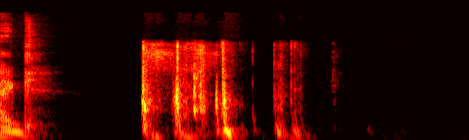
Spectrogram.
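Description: Quick run of computer-keyboard clicks, about eight keystrokes in under a second, slightly muffled as if heard through a video-call connection.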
